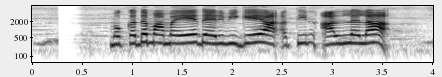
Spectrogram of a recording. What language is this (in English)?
Sinhala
